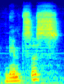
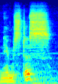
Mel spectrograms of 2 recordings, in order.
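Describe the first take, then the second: First: The middle cluster sounds like 'ts'. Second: The middle cluster sounds like 'st'. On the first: This is how the name would be read from its letters. "phonetically you would pronounce it" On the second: This is how the family actually says the name. "all of my relatives pronounce it"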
